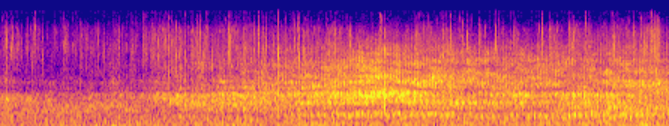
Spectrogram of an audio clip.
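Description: Train approaching slowly through deep snow, its noise growing louder and peaking about five seconds in.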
